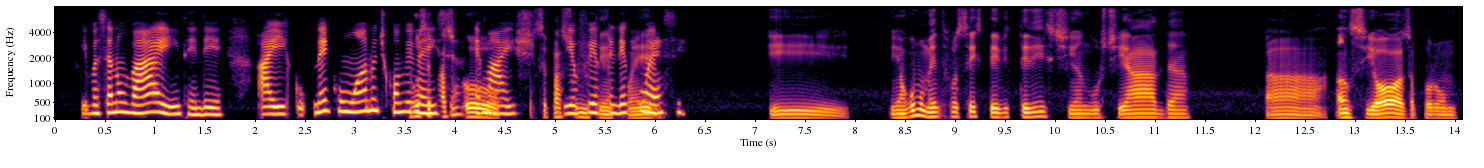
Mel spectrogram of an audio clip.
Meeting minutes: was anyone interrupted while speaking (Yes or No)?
Yes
